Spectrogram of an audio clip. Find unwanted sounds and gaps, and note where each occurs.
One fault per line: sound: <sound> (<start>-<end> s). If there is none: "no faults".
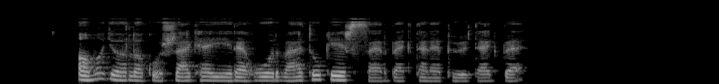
no faults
